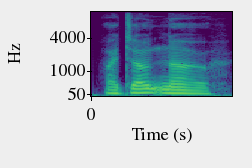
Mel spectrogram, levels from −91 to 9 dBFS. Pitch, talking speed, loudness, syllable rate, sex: 120 Hz, 190 wpm, -15 LUFS, 4.5 syllables/s, male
